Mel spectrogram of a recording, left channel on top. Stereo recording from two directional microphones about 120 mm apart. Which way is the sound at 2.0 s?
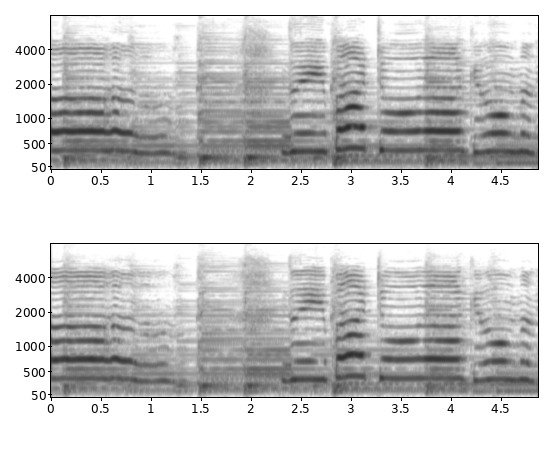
20° left (ahead or behind).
